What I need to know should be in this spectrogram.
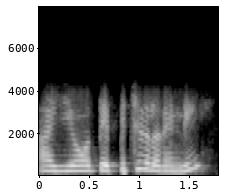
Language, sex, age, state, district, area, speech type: Telugu, female, 18-30, Telangana, Vikarabad, urban, conversation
